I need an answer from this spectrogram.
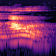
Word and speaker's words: hour: Hai ví dụ còn lại, an honest person, an hour. Khi chúng ta phát âm thì âm hờ là âm câm.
